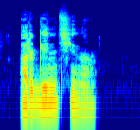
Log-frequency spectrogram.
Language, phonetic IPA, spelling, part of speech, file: Russian, [ɐrɡʲɪnʲˈtʲinə], Аргентина, proper noun, Ru-Аргентина.ogg
- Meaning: Argentina (a country in South America)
